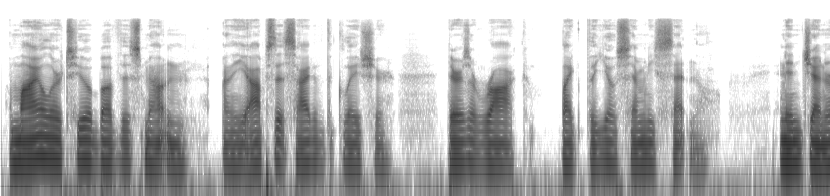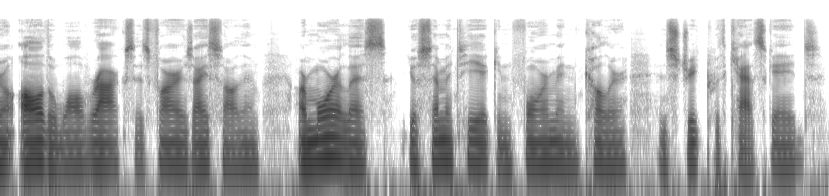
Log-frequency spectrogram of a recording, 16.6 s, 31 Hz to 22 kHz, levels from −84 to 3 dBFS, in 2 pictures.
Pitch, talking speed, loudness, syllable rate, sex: 90 Hz, 175 wpm, -24 LUFS, 5.1 syllables/s, male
